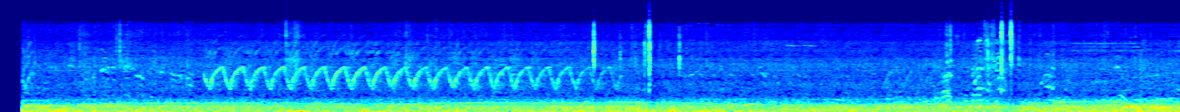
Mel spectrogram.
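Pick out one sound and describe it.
Fire truck engines rumble nearby, steady and low.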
